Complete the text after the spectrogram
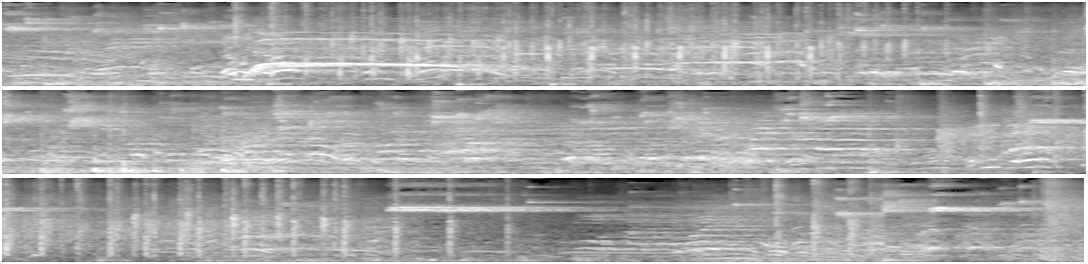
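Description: Spectators near the court chatter and shout in a large echoing gym.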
